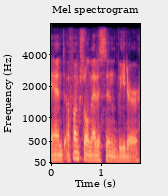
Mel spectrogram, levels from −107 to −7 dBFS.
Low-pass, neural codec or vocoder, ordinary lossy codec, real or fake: 7.2 kHz; codec, 16 kHz, 4.8 kbps, FACodec; AAC, 48 kbps; fake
